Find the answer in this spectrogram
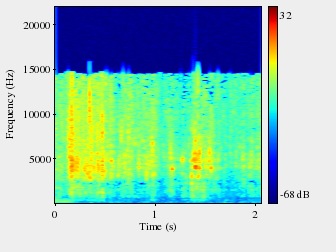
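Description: Water from a garden hose pouring and splashing into a shallow plastic basin of water, churned by a hand working a plastic bag in it.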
